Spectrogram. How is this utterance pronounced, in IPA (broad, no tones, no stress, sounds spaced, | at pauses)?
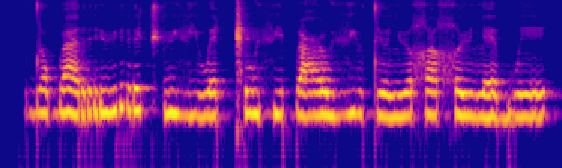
d ɔ b a r y r œ t͡ʃʼ y vʲ ø w ɛ ǁ u fʲ a ɓ ə ʕ u vʲ u t ø l y χ œ χ y l ɛ b w e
